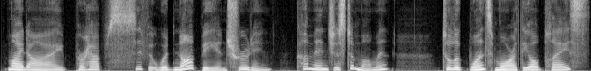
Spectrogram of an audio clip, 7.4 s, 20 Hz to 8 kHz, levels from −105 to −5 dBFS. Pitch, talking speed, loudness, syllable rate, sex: 205 Hz, 180 wpm, -19 LUFS, 4.4 syllables/s, female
